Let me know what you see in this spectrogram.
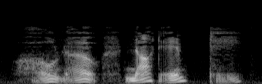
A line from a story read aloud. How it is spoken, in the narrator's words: whispered Gollum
